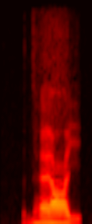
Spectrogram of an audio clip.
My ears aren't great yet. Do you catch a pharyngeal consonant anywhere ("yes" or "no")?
yes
